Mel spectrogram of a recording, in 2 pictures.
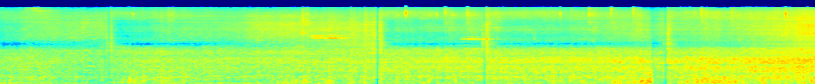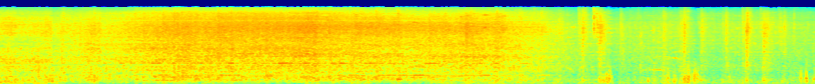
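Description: Indian Railways express train with an electric locomotive passing close by: steady rumble and clatter of wheels on the rails. It grows louder about ten seconds in and stays loudest through the middle, with a faint steady squeal tone. Near the end come many short clacks of wheels over rail joints and points.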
